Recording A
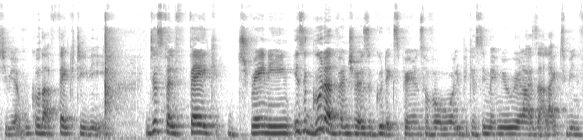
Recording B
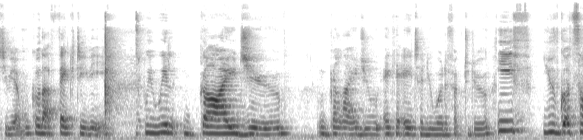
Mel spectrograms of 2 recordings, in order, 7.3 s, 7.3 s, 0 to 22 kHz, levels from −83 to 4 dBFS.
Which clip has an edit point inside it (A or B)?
B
